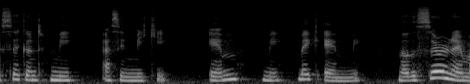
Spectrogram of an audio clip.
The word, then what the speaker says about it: Emmi: Emmi is pretty close to the English name Emmy, just with a longer M sound.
